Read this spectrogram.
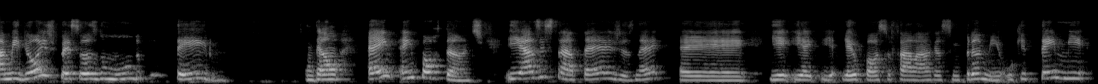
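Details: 37-year-old woman who has stuttered since age 4, with a father and brother who also stuttered; she calls it a neurobiological speech disorder; stuttering.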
